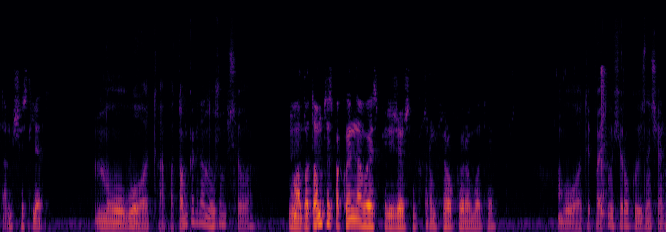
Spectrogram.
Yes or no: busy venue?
no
